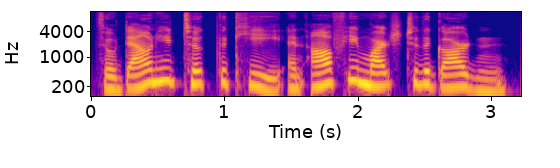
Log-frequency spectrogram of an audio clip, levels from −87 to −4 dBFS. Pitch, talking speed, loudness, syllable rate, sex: 205 Hz, 240 wpm, -17 LUFS, 5.0 syllables/s, female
